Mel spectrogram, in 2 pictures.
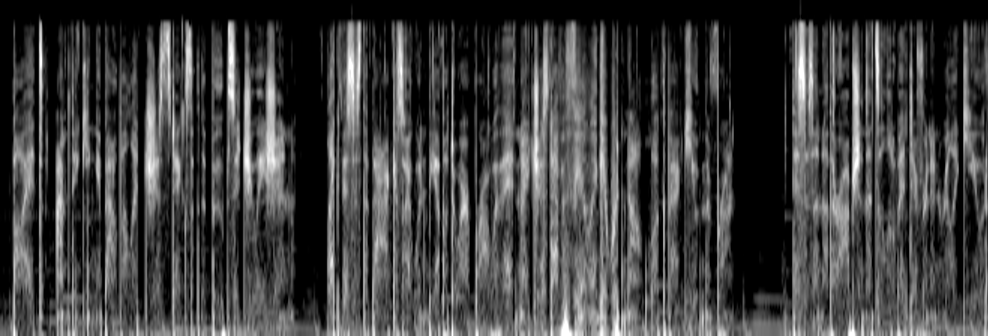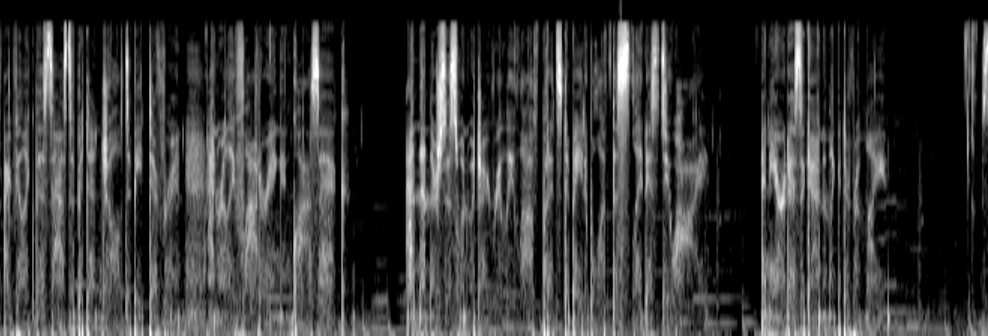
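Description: A woman whispering close to the microphone, in phrases broken by short pauses.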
